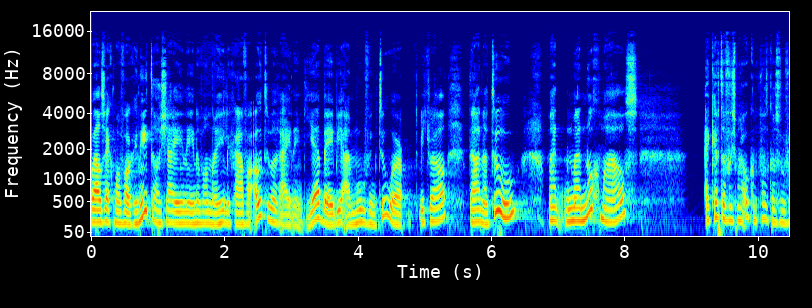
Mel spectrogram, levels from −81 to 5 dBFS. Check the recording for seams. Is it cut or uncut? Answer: uncut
